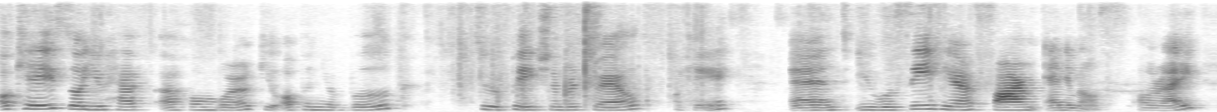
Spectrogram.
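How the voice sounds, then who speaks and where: A woman's voice: medium pitch, slow pace. A woman teaching an English lesson to children, patiently repeating each word and checking in with "okay?" and "right?". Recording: echoey room.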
